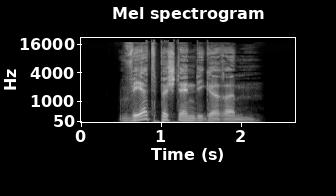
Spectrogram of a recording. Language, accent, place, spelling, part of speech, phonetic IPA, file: German, Germany, Berlin, wertbeständigerem, adjective, [ˈveːɐ̯tbəˌʃtɛndɪɡəʁəm], De-wertbeständigerem.ogg
- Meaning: strong dative masculine/neuter singular comparative degree of wertbeständig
